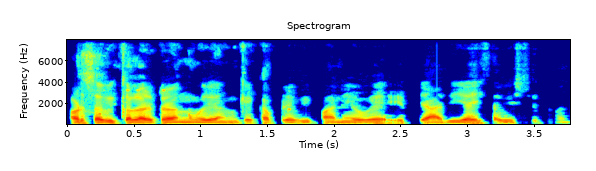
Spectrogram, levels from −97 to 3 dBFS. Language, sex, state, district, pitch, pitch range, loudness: Hindi, male, Bihar, Saharsa, 110 Hz, 105-115 Hz, -18 LUFS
